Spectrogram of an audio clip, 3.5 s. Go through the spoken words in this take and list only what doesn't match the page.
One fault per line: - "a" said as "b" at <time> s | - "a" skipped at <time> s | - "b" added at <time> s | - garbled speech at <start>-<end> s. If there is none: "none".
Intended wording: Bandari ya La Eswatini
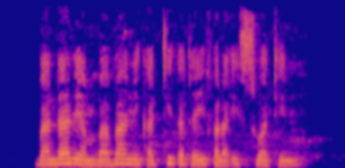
- "Mbabane katika taifa" added at 0.9 s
